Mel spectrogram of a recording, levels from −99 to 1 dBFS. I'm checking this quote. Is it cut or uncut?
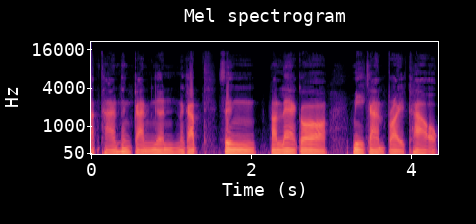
cut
